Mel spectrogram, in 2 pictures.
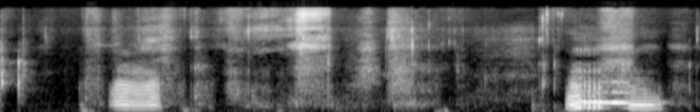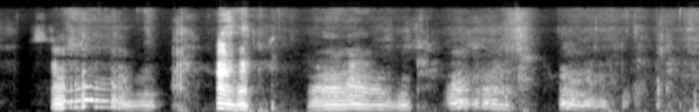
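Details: Chihuahua Jack Russell cross dog growling while playing indoors in a small room; repeated throaty, wavering growls with a pulsing harmonic tone, bursts of about half a second to one second separated by short pauses, a few soft whimpers between.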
